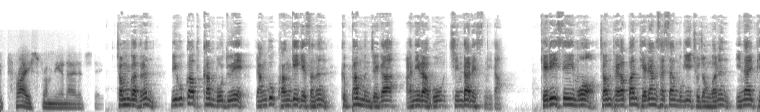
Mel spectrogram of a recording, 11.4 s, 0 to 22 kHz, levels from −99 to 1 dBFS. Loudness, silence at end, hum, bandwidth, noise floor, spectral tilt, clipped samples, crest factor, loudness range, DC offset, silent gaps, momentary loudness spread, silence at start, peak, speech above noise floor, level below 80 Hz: -22 LUFS; 0 s; none; 15 kHz; -70 dBFS; -5.5 dB/octave; under 0.1%; 18 dB; 3 LU; under 0.1%; none; 12 LU; 0 s; -4 dBFS; 49 dB; -64 dBFS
